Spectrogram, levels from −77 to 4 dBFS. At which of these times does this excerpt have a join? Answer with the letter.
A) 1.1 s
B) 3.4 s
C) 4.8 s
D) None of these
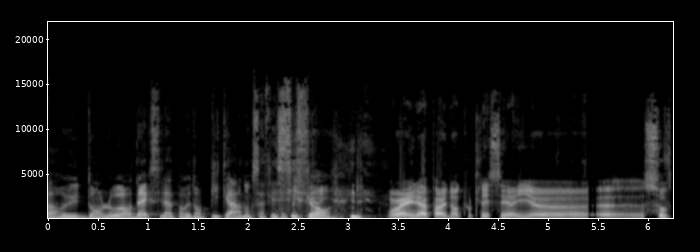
B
